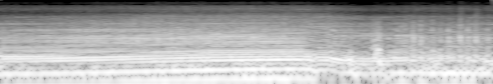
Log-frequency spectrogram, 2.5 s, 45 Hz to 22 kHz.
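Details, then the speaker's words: Yamaha TTR230, uncorked and rejetted, in first gear while being tuned: steady engine note suddenly sags and stutters as if starved of fuel; cause was an air leak at the fuel hose. "It was running good. I was tuning it a little, and then like it just wouldn't run good. It felt like it was getting no gas, and I had no idea what was going on."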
